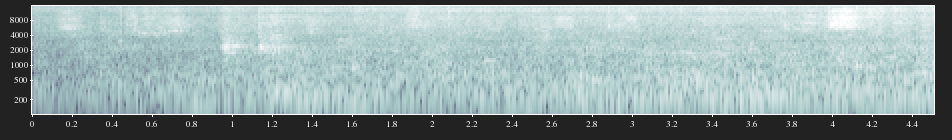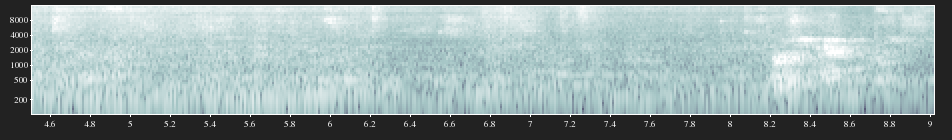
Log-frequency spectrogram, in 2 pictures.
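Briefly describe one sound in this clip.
A crowd murmurs in a large room.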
